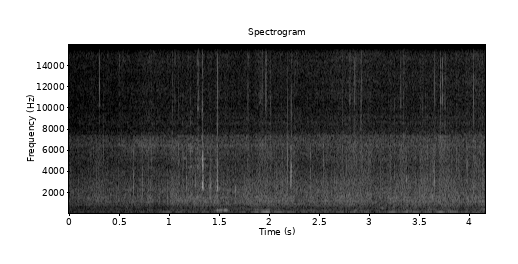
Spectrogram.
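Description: Faint, steady road and engine noise inside a moving car's cabin, with a low, even hum and a few light ticks.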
